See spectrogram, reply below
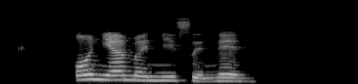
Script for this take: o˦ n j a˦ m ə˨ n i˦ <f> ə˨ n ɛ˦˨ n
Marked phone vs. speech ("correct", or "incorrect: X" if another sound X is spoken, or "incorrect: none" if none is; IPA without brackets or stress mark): incorrect: s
